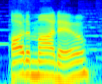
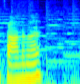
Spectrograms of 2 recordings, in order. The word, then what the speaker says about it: Automata: Automata. I always say it wrong. I always get tongue twisted on Autonoma.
